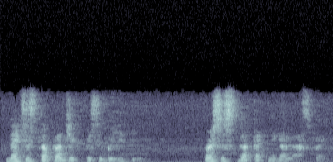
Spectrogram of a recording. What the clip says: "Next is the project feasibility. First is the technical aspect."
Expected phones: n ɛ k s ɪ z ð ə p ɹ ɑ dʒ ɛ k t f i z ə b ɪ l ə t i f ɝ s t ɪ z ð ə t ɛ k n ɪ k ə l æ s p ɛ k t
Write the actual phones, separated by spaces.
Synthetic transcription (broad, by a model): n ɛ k s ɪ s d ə p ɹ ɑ dʒ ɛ k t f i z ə b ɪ l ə t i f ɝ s ɪ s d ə t ɛ k n ɪ k ə l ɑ s p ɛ k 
